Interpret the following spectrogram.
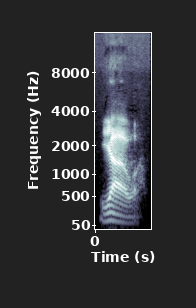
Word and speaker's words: Yahowah: told you emphatically that God has but one name and it is pronounced yaha and I have proven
